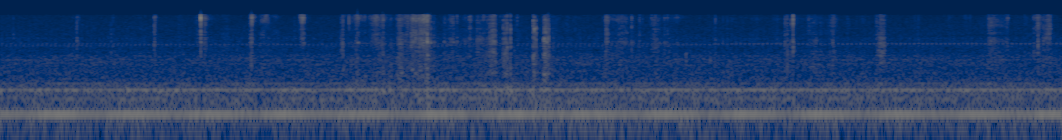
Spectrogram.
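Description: Quiet, scattered snips and soft crisp clicks of scissors cutting paper over a steady low hum, with no talking.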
